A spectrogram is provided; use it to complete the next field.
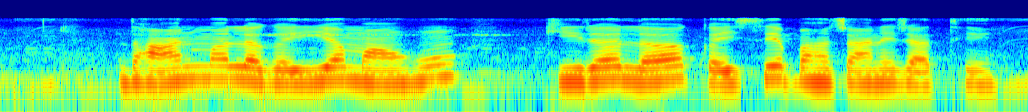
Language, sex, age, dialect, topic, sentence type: Chhattisgarhi, female, 18-24, Western/Budati/Khatahi, agriculture, question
